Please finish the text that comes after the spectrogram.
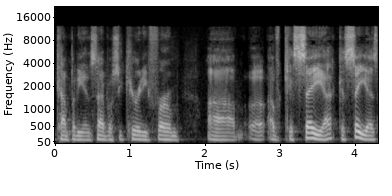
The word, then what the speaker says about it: Kaseya: And now as GM of TruMethods, which is a leading IT company and cybersecurity firm of Kaseya. Kaseya is how you pronounce it, right?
